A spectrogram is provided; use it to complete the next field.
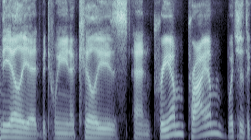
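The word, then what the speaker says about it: Priam: Iliad between Achilles and prium prium which is the correct pronunciation I'd say prium I think it's a little closer to the Greek but Prime is perfectly acceptable okay um and there's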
